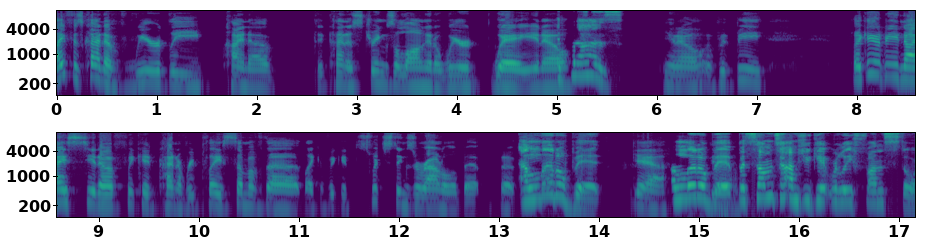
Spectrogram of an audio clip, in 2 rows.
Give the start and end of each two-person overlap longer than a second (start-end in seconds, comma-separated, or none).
none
